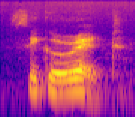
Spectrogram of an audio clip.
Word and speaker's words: cigarette: Cigarette. The stress on the second syllable, ret.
